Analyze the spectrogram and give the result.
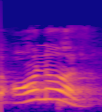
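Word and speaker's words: honour: The first letter of the word ऑनर, right, is a consonant but is unpronounced. H is unpronounced and begins with a vowel sound.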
